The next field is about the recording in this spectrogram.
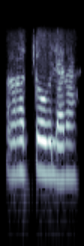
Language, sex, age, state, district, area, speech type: Hindi, male, 18-30, Bihar, Vaishali, rural, conversation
